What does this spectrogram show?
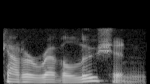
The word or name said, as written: counterrevolution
